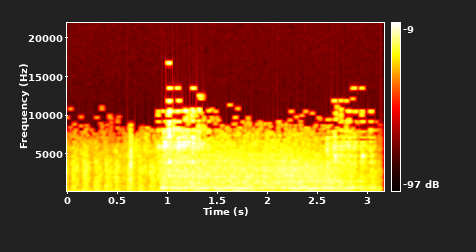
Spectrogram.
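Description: A steam train whistle, sounded by pulling its rope, gives one long steady blast of about two seconds, a chord of sustained tones over a constant rumbling hiss of the engine.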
